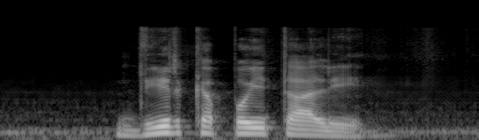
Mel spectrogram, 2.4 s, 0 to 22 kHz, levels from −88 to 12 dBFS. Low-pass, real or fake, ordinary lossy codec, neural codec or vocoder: 10.8 kHz; fake; none; codec, 24 kHz, 3.1 kbps, DualCodec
